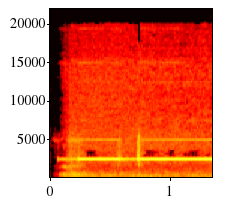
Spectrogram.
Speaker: you should go close to zero volts at zero volts and you should hear the sound of the beep that tells me that i have continuity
